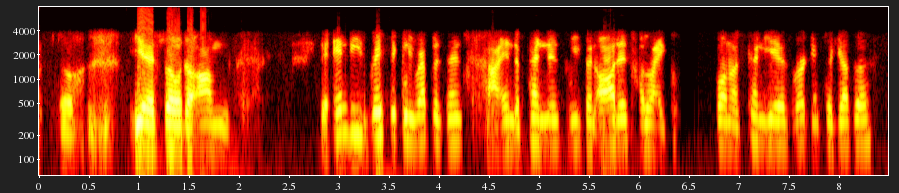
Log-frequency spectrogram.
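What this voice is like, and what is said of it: Speaks slightly out of breath. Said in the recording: “A little out of breath.”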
